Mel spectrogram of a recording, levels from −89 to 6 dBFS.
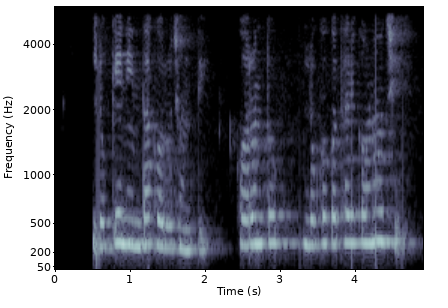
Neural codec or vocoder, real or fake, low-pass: none; real; 5.4 kHz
